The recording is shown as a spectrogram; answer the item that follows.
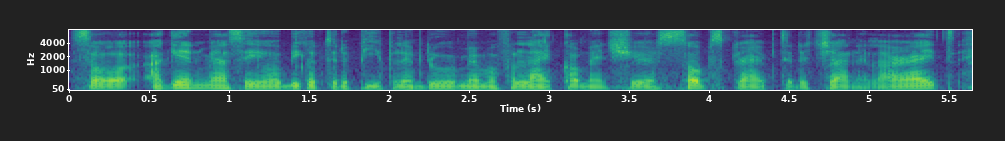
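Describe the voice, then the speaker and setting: In a Jamaican accent, a man talks at a fairly low pitch with a dry, close sound and no echo. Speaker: podcast host. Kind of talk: casual commentary. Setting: home, not studio. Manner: repeats words, stammering.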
